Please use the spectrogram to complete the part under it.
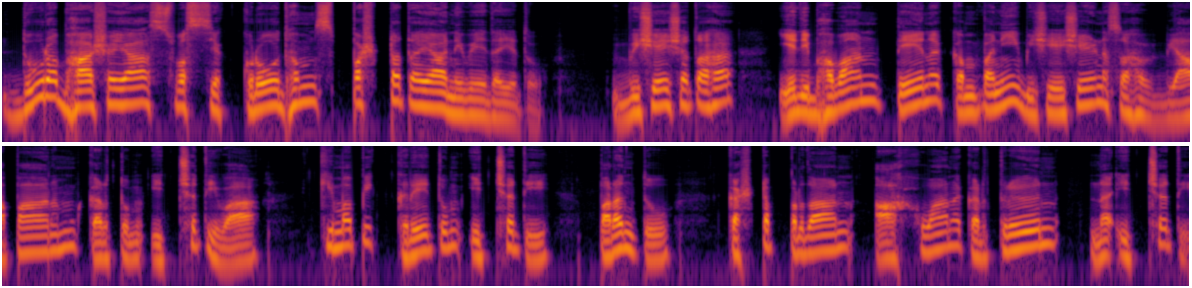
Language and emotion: Sanskrit, neutral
